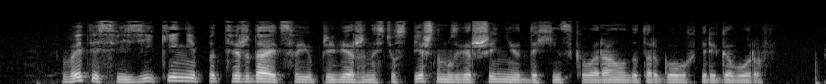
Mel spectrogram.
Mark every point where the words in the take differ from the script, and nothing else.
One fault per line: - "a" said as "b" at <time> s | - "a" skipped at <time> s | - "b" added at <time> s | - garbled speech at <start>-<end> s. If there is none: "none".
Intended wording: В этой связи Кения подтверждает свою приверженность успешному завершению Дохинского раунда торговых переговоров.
none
